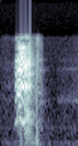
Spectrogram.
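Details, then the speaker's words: A person with ongoing bouts of hiccups, described as small ones, gives a single sharp, voiced gasping catch under half a second: one hiccup. "I got hiccups. Just small ones. I missed some of the bigger hiccups."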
